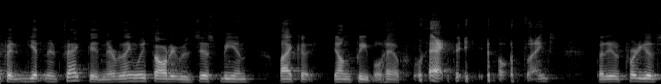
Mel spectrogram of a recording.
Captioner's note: laughs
